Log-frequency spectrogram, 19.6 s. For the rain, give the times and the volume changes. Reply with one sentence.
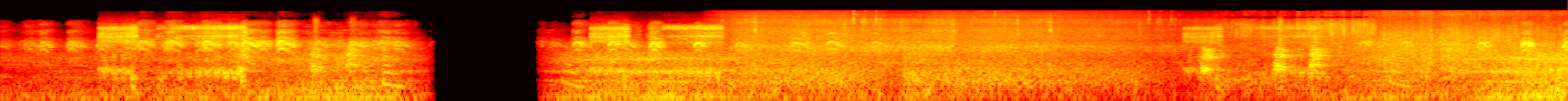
The rain can be heard from 8.8 to 19.5 s, getting quieter then louder.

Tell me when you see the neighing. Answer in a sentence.
You can hear the neighing from 1.2 to 3.1 s, from 7.3 to 9.1 s and from 14.8 to 16.6 s.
